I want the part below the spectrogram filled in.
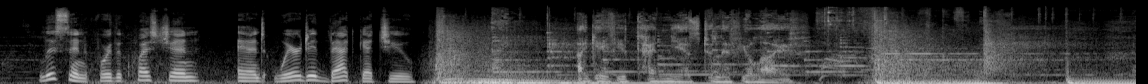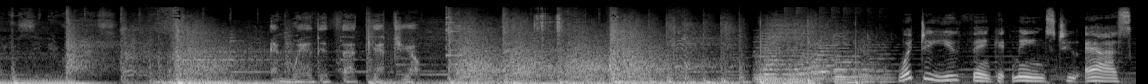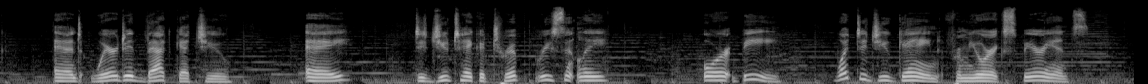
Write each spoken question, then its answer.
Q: What do you think it means to ask, and where did that get you?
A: The answer is B. And where did that get you is the same as asking, what did you gain from your experience?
